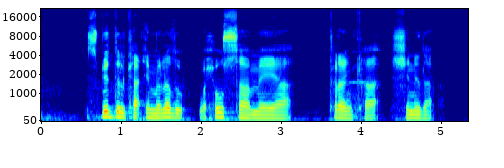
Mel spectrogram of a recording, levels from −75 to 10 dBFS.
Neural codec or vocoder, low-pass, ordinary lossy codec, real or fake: none; none; none; real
